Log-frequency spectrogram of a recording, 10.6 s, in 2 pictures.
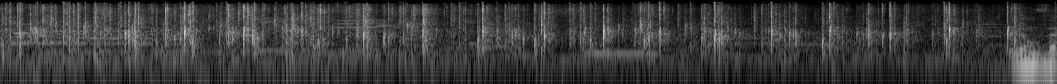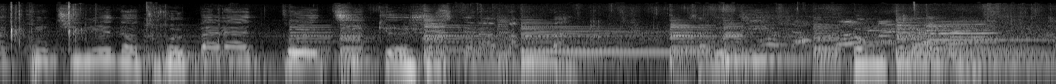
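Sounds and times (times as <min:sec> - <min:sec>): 
audience applauding: 0:00.0 - 0:05.8
speech: 0:05.1 - 0:10.4.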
